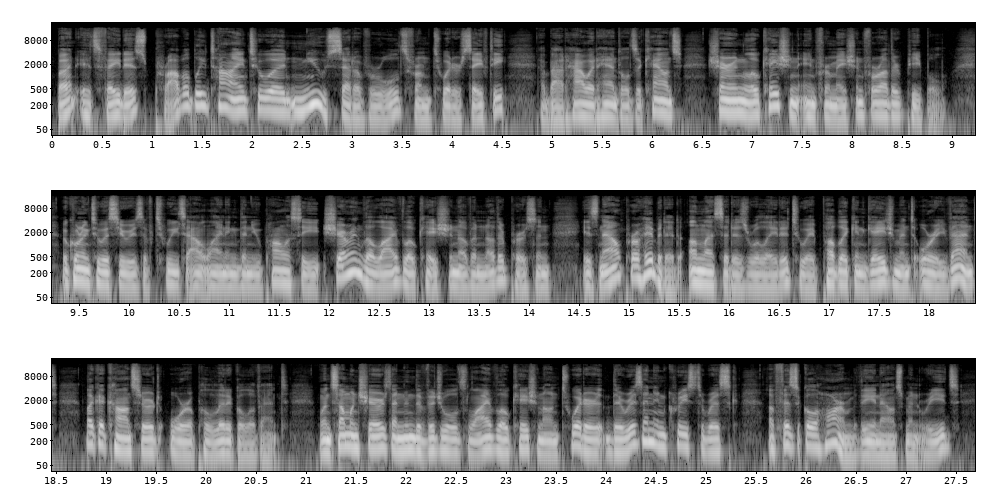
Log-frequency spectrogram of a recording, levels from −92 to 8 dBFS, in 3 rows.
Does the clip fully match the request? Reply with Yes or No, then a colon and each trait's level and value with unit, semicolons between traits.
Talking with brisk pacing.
No: average, 180 wpm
